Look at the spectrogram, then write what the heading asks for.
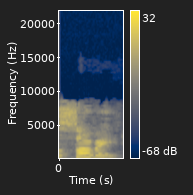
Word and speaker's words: survey: Nào, câu số 1 thì chúng ta có survey. Survey thì các bạn sẽ có trọng âm cho rơi âm tiết thứ mấy? Thứ nhất.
